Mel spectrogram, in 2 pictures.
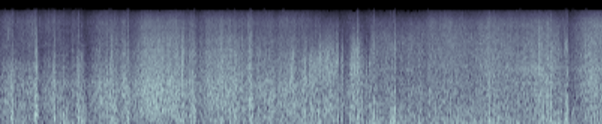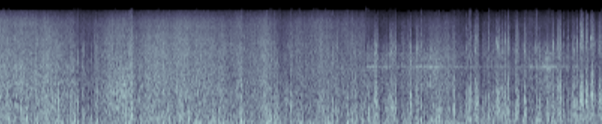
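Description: Strong wind buffeting the microphone in gusts, over the noise of jet airliner engines. A faint, steady high engine whine comes in near the end.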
